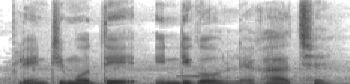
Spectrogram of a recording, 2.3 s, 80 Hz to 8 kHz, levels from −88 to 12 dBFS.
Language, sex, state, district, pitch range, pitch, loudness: Bengali, male, West Bengal, Alipurduar, 110-115 Hz, 115 Hz, -17 LUFS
